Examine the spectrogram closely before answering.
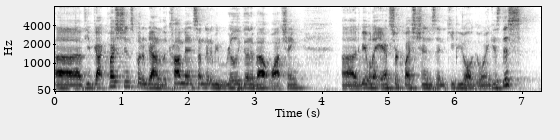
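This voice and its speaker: A medium-pitched man speaks very fast, with noticeable background noise in the mix. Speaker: quilting teacher. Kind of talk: tutorial. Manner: loud; animated.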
